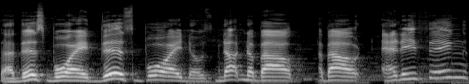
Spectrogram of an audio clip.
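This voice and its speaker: A man's put-on character voice, growling at a high pitch and a fairly slow pace, with faint music in the background. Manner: angry growl, thundering.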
